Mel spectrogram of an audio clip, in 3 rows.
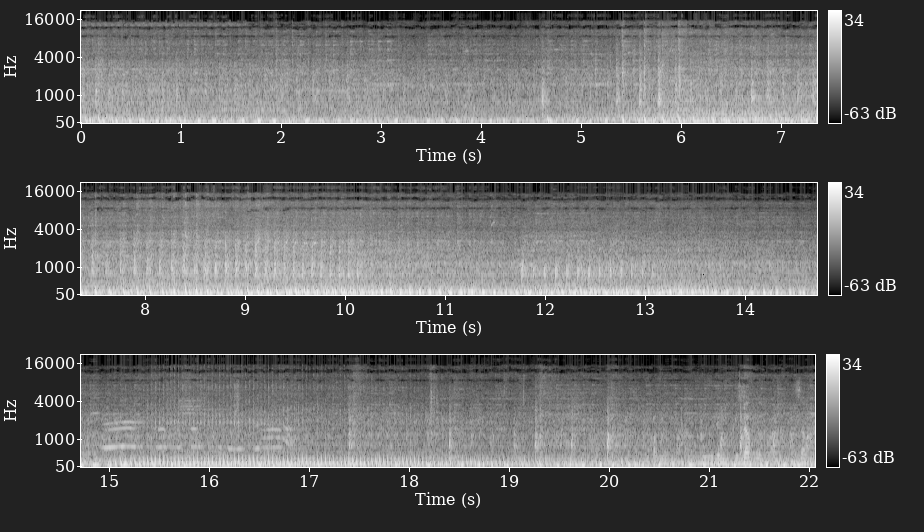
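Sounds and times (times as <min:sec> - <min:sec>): diesel engine pulsing: 0:00.0 - 0:22.0
sharp knocks: 0:17.0 - 0:22.0.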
